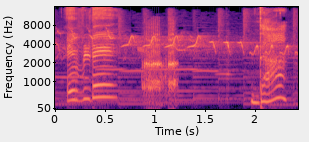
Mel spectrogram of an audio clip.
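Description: Cartoon frog croaking: a quick run of short calls rising in pitch, then a short raspy croak about a second in.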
